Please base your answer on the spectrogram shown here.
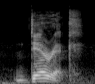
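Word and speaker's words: דרך: The word way is a feminine word and is pronounced derek.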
